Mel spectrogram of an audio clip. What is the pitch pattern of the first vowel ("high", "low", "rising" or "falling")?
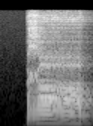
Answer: low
